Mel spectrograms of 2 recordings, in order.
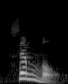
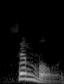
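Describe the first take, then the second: First: The second vowel is a weak schwa sound. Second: The same.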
